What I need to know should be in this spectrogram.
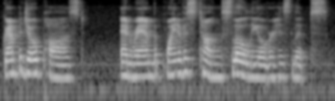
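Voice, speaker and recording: Expressive woman reading a children's story aloud. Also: medium pitch. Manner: expressive, deliberate phrasing. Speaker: teacher reading aloud to third graders.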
